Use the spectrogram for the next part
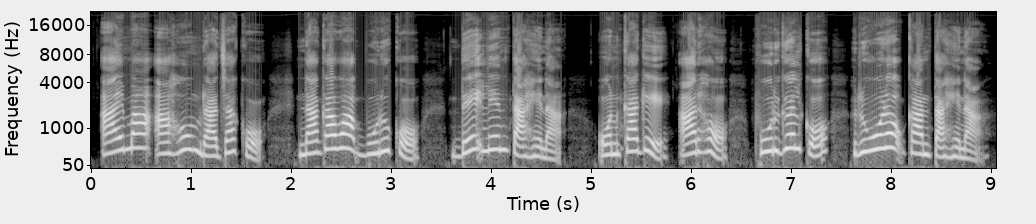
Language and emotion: Santali, neutral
